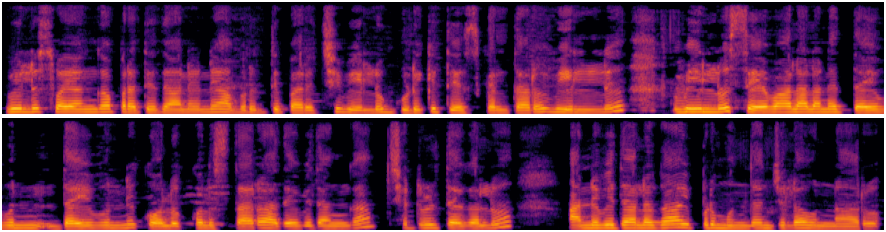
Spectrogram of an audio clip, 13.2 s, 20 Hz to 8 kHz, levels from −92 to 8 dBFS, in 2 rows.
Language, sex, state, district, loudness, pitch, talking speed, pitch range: Telugu, female, Andhra Pradesh, Anantapur, -16 LUFS, 200 Hz, 95 wpm, 190-215 Hz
